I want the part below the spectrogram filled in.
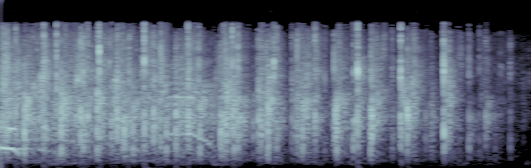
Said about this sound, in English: So I want to give us all a round of applause for that.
